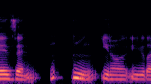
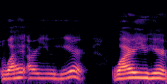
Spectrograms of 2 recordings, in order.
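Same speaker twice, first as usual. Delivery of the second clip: mock snapping, louder and higher; 4 semitones higher, 5 dB louder than usual. Retelling a Bible story where the widow snaps at the man of God, mock snapping. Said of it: "She snaps at Eliza".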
